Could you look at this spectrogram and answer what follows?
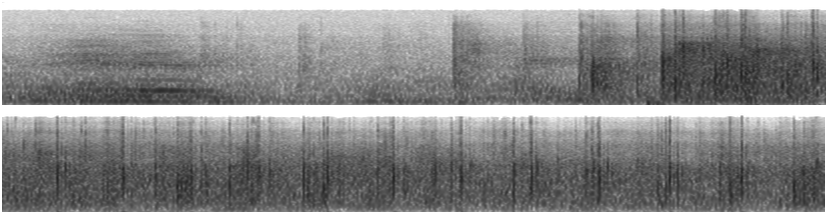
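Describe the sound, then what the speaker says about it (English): Audience applause at a women of color entrepreneur conference after a reverend's prayer, beginning with a brief voice then swelling into dense, sustained clapping from a large indoor crowd. "Let's give Reverend Moore another round of applause for that prayer as well as introduction"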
